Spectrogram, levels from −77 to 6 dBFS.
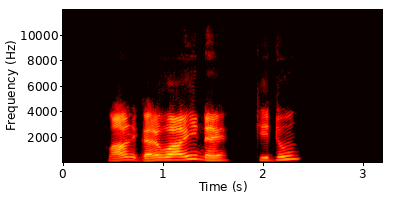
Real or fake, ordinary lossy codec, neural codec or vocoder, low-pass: fake; Opus, 32 kbps; codec, 24 kHz, 1 kbps, SNAC; 10.8 kHz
